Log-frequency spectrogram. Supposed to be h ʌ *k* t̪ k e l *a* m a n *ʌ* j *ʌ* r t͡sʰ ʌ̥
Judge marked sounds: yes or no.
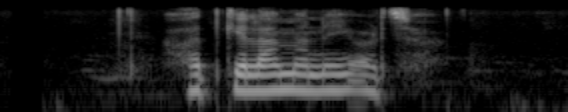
no, yes, yes, yes

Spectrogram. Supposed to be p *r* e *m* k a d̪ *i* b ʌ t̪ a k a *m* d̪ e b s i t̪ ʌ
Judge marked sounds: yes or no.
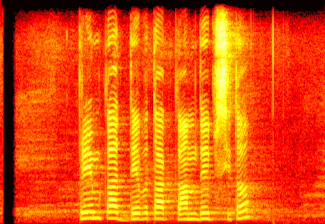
yes, yes, no, yes

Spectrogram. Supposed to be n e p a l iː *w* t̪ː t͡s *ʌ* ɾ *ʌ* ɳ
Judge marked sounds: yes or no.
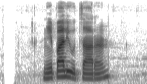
no, no, no

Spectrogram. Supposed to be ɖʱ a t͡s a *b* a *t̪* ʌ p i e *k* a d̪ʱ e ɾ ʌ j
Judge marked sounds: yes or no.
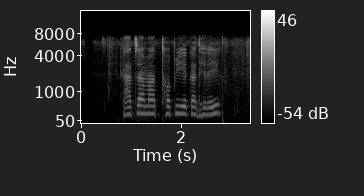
no, no, yes

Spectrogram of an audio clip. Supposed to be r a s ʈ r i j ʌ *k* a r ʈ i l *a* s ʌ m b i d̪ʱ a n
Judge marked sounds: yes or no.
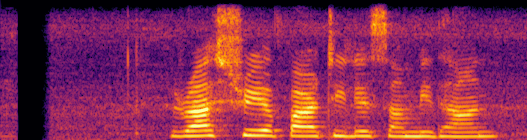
no, no

